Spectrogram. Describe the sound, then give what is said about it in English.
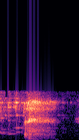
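A phone ringtone sounds in a short, bright electronic burst with a warbling tone, loudest midway through before fading, with no voices present. “Yeah, all this time, the phone did not ring. Now it decided to ring.”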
